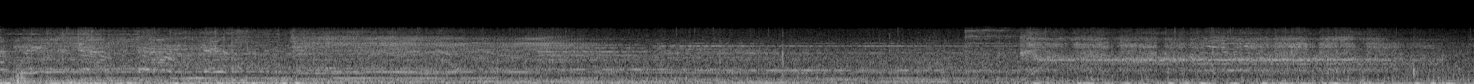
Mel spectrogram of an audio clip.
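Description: Rock music with vocals played loud on a truck's Alpine car audio system, heard from some way off, with wind rumbling on the microphone.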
